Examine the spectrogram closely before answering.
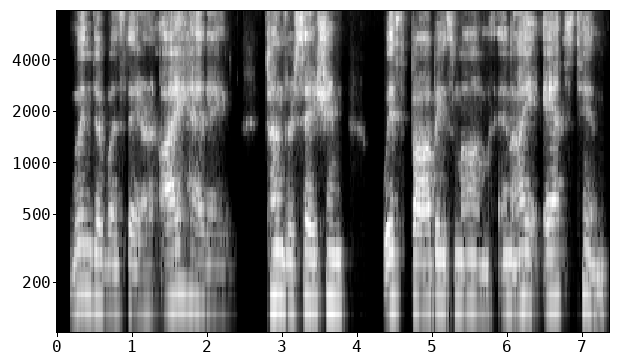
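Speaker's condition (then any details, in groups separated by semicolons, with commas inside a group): Cerebral palsy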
